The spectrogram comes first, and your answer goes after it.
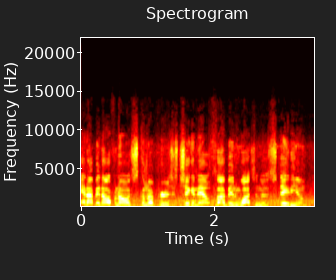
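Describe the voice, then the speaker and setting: A man with an American accent talks at a very fast pace and a fairly high pitch. There is audible room echo and noticeable background noise. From US South, Memphis, Tennessee. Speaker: passer-by interviewed on the street. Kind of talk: casual street interview.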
